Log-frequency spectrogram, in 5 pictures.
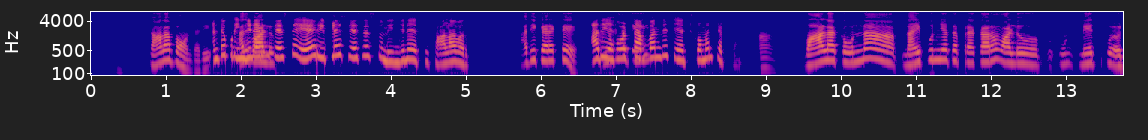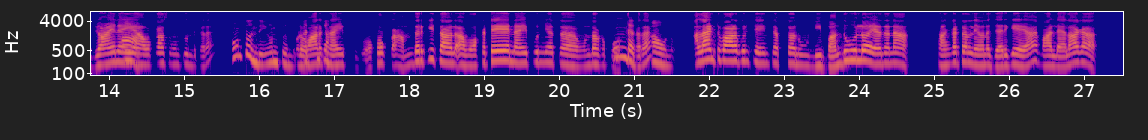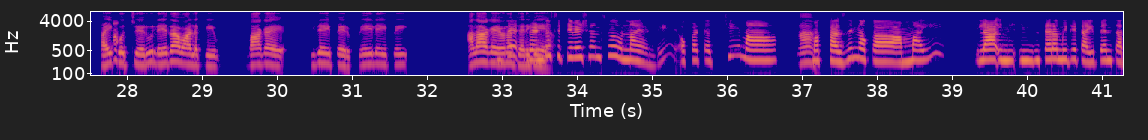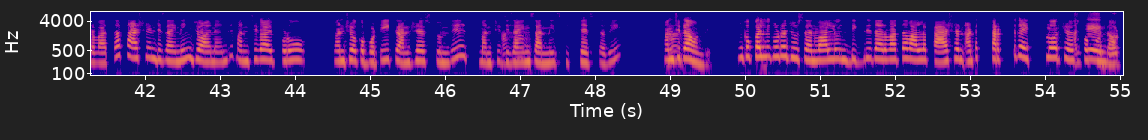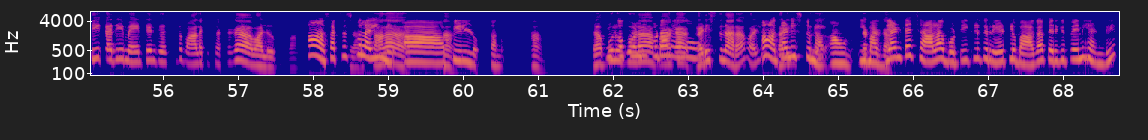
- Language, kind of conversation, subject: Telugu, podcast, వైద్యం, ఇంజనీరింగ్ కాకుండా ఇతర కెరీర్ అవకాశాల గురించి మీరు ఏమి చెప్పగలరు?
- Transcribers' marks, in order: other background noise; in English: "ఏఐ రీప్లేస్"; in English: "ఇంజినీర్స్‌ని"; in English: "సిట్యుయేషన్స్"; in English: "కజిన్"; in English: "ఇ ఇంటర్మీడియేట్"; in English: "ఫ్యాషన్ డిజైనింగ్"; in English: "బొటీక్ రన్"; in English: "స్టిచ్"; in English: "ప్యాషన్"; in English: "కరెక్ట్‌గా ఎక్స్‌ప్లోర్"; in English: "మెయింటైన్"; in English: "సక్సెస్‌ఫుల్"; in English: "ఫీల్డ్‌లో"; chuckle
